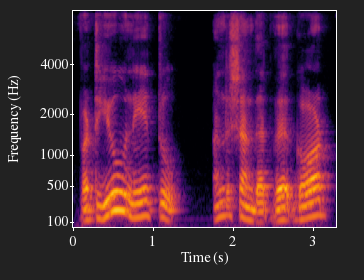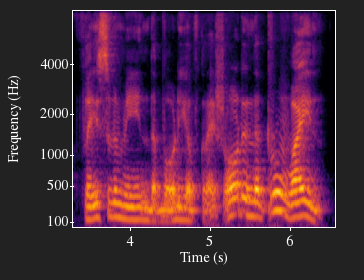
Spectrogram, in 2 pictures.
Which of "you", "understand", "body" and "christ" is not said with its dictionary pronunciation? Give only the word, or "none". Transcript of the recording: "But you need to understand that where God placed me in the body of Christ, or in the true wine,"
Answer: none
